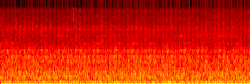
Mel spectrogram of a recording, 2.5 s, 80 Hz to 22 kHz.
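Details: Monster 6X6 tubular off-road build with a Toyota Dyna 130 HT diesel engine, started in neutral with the AC on; deep even idle rumble with a light steady clatter, no miss or knock, normal.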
